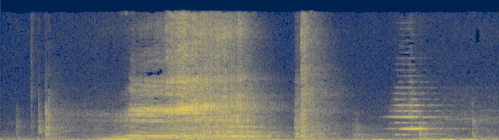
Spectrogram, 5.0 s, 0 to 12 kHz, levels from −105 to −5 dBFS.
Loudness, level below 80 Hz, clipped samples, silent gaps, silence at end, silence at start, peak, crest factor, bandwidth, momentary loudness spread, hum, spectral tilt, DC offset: -21 LUFS; -34 dBFS; under 0.1%; none; 0 s; 0 s; -6 dBFS; 18 dB; 11.5 kHz; 22 LU; none; -3 dB/octave; under 0.1%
